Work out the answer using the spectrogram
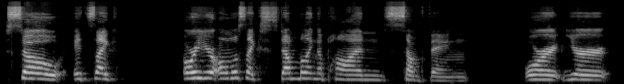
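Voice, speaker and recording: Slowly and with fairly even intonation, a woman whose voice is a little high and fairly bright talks as a guest in a casual interview. She's a singer and actor, and her musings ramble, with many a "like" thrown in.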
